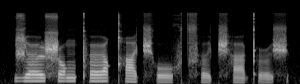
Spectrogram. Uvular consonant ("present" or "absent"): present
